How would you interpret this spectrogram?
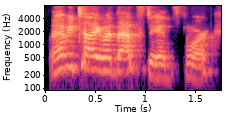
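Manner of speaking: pouncing on the question with enthusiasm; eager explaining. Retold or imitated. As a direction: jump in eager to explain tulip. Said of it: "I'm like".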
